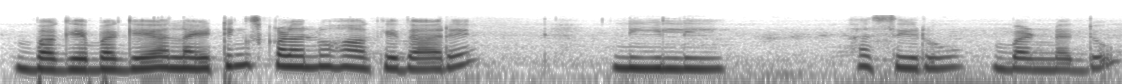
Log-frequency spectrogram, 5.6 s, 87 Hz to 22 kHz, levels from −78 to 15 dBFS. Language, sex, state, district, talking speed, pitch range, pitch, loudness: Kannada, female, Karnataka, Koppal, 85 wpm, 240-265 Hz, 250 Hz, -14 LUFS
